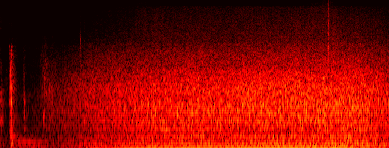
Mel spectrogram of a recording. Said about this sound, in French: Bruit d'un ventilateur à présent. Attention, ça brasse de l'air chaud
